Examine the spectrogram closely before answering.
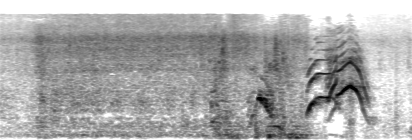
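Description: Handheld shower head spraying water onto a wet dog, a steady hiss. Near the end a short, loud, high-pitched cry rises and falls in pitch.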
